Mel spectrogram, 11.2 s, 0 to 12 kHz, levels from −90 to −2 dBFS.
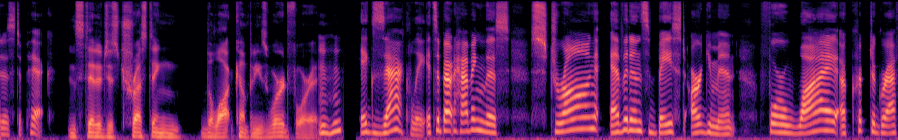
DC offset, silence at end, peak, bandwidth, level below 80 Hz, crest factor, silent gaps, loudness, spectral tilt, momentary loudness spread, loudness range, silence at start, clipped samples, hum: under 0.1%; 0.05 s; -2 dBFS; 12 kHz; -50 dBFS; 22 dB; 4.30-4.43 s; -23 LUFS; -4 dB/octave; 12 LU; 5 LU; 0 s; under 0.1%; none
